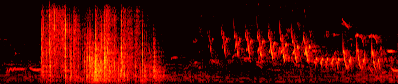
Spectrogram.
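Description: A steady, droning buzz of many bees around beehives in a rooftop garden hums throughout, swelling into a dense, louder rush early on, then settling while quick, repeated high chirps pulse rhythmically over the hum.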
